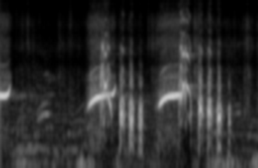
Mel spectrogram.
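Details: Two full phrases from a wild grey francolin, each a loud rising whistle followed by four or five throaty, clipped notes; faint low rumbling noises underneath.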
